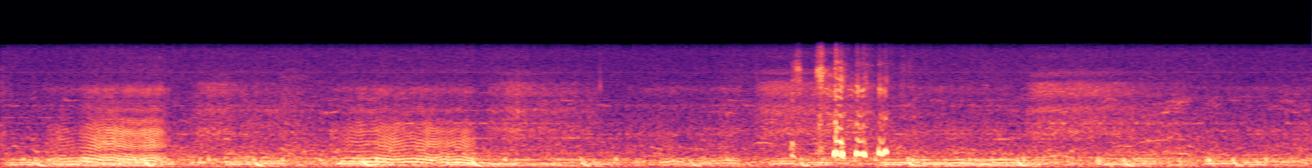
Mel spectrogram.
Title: schnarchen beim Force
